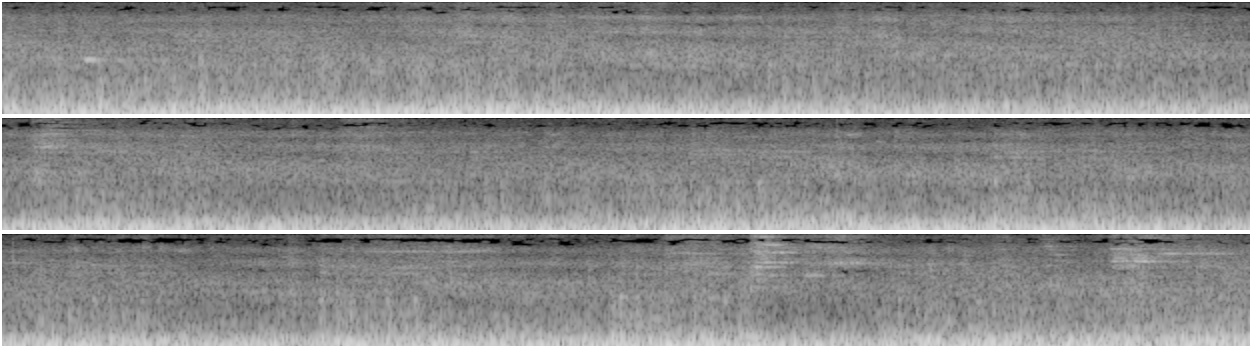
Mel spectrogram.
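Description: Freight train rolling past, a loud steady rumble of wheels on rail. A few short high-pitched sounds come through about six seconds in and again near the end.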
